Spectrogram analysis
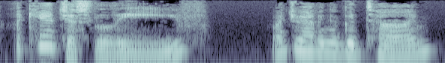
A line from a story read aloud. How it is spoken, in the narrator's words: sighs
